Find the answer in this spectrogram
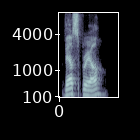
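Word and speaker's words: Versprille: Author Allison Verspral, let me see how to spell that, say that. Allison Verspral, that's how you say it.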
